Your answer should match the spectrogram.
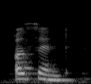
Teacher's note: it has two syllable and the stress is on the first syllable, a sound. Assent.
